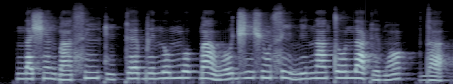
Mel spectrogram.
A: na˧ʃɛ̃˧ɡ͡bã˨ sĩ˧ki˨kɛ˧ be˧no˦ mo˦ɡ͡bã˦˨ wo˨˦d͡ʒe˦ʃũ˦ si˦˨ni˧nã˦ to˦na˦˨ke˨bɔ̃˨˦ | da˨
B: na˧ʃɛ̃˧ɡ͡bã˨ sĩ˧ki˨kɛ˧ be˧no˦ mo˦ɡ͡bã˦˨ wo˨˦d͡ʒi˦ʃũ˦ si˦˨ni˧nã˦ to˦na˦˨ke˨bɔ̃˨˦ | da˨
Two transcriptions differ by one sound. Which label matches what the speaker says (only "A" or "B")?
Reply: B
